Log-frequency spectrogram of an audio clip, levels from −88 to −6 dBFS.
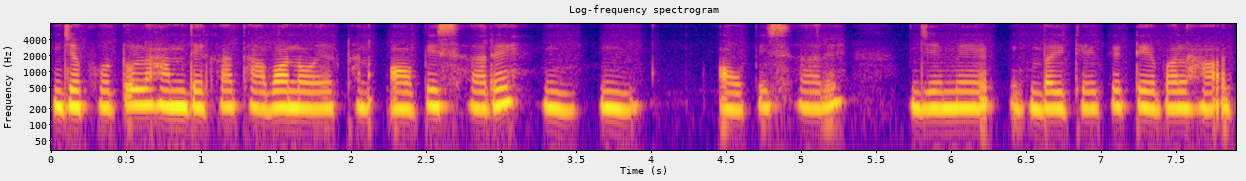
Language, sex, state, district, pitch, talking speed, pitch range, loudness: Chhattisgarhi, female, Chhattisgarh, Rajnandgaon, 215 Hz, 145 wpm, 210-225 Hz, -16 LUFS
